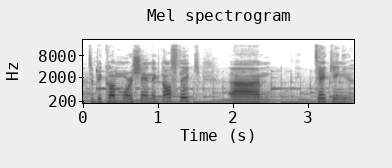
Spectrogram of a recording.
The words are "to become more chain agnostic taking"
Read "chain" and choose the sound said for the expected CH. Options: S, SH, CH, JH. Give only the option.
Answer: SH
